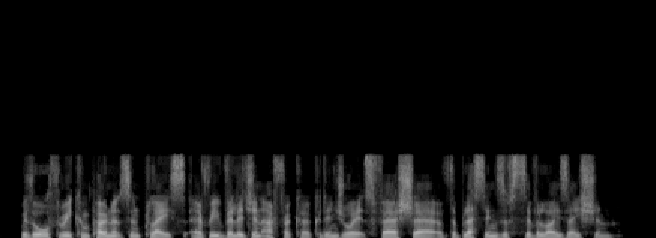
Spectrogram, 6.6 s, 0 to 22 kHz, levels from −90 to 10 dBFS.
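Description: From start to finish the speech carries a rough, hissy halo and a smeared, underwater quality, with nothing above 7.7 kHz. This is likely Nellymoser compression, the old Flash microphone codec, whose noise-filled empty bands fit a rate around 32 kbps.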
